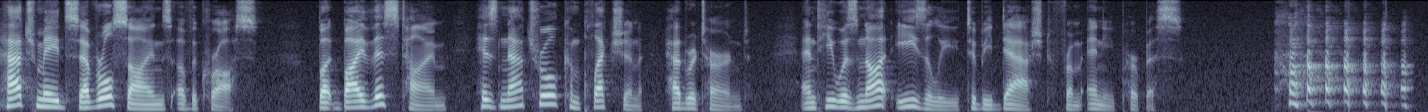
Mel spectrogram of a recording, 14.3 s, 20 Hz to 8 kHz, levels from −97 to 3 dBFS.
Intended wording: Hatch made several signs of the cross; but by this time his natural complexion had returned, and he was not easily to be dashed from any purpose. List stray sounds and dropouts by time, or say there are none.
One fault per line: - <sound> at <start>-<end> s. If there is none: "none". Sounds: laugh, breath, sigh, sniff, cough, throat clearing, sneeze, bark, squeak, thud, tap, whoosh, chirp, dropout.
- laugh at 12.7-14.2 s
